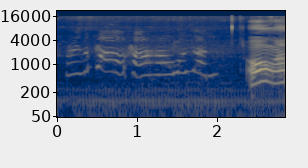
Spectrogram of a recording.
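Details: Goat being given a drink; a human voice with wavering tones comes first, then a loud, quavering, strongly vibrato bleat in the final half-second that stands above the rest.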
